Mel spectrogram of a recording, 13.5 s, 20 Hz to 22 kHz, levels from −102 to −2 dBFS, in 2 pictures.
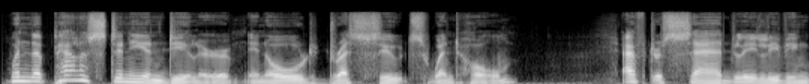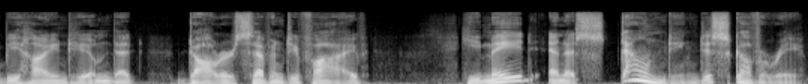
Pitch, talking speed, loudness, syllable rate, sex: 105 Hz, 100 wpm, -21 LUFS, 3.7 syllables/s, male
